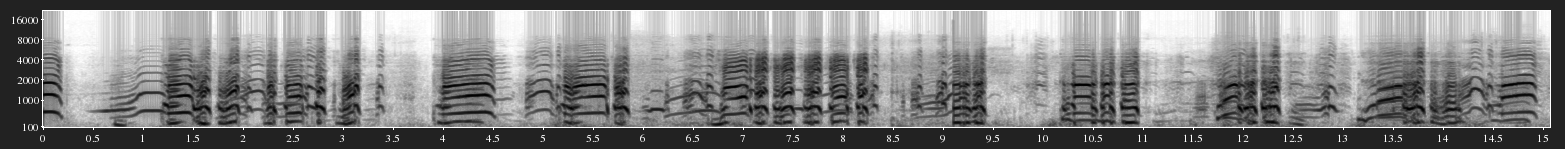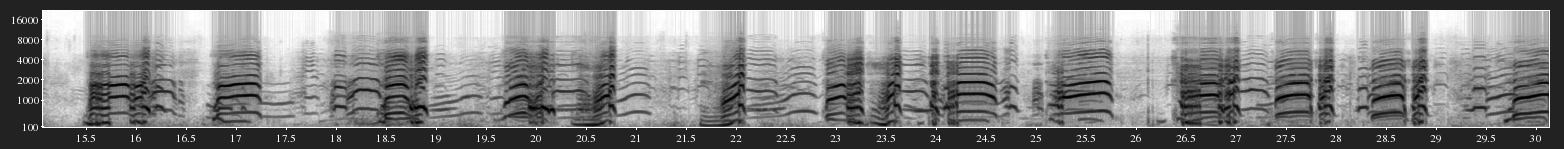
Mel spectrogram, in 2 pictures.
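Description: Canada goose honks and clucks, many short calls a second and often overlapping, with a brief lull late on.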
